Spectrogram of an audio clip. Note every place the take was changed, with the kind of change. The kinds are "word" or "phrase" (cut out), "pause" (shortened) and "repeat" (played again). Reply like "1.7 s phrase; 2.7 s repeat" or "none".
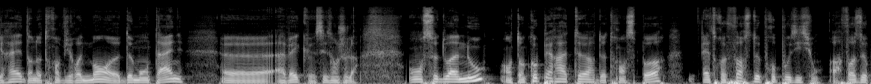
none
